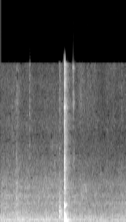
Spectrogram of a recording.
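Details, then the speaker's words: Door latch gives one sharp click in a quiet room as it lets go. The strike isn't pushing the latch wheel fully down into the locked position, so a bump opens the door; fix is lowering the strike screws, possibly also bending the strike. "it's not pushing it down into the locked position so notice that and then I pull it out all it takes is a bump to the door"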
